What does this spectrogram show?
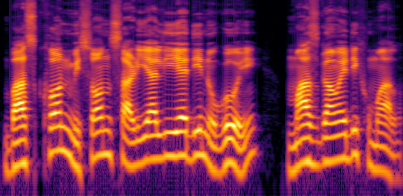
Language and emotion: Assamese, neutral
